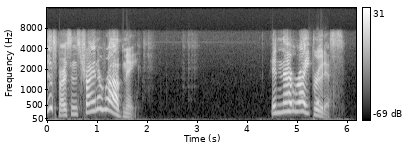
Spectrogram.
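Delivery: very loud, shrill, swooping, high thug shout. Narrating a thug stepping out of an alleyway, speaking very loudly. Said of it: "it says very loudly".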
